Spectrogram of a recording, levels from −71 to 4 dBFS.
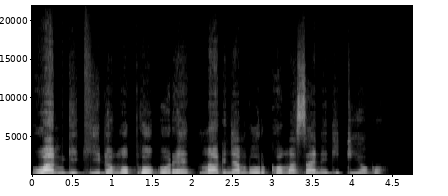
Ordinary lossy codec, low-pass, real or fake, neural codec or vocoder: none; none; fake; codec, 44.1 kHz, 2.6 kbps, DAC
